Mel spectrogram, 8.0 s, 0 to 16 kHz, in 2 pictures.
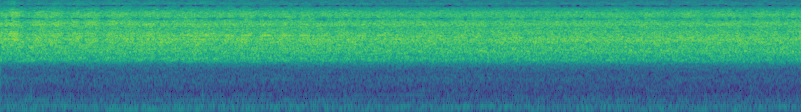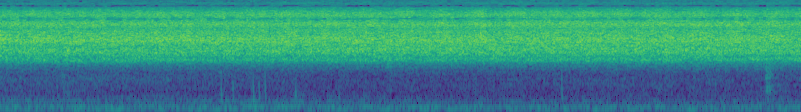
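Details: Cicadas droning on an August 2020 morning by the Okawa River, Sakuranomiya Park area, Osaka, Japan: an unbroken high hiss-like buzz, with faint low hums and soft clicks beneath.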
